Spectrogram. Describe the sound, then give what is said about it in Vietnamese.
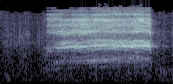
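A loud, shrill squeal from pigs in a village livestock area during rain, sustained for about a second with a harsh, piercing tone, rising suddenly out of quiet background and cutting off abruptly. “Tiếng mấy con heo kêu inh ỏi phát ra.”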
